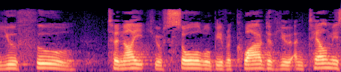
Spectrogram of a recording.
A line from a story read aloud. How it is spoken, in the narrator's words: says God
